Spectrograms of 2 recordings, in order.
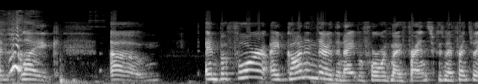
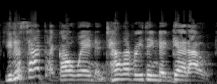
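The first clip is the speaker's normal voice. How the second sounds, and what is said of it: Goblin-like character voice. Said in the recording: “doing that voice, ... that's exactly what that goblin sounds like.”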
